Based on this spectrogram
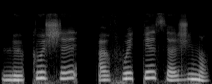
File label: female Trans F1 to F2; LPC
